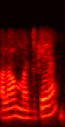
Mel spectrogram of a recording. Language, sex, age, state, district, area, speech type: Kannada, male, 18-30, Karnataka, Koppal, rural, conversation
